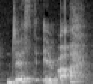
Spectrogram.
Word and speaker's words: Juste Emma: sur votre petite youtubeuse Just Emma. Tout le monde dit Just Emma, c'est justement à prononcer à l'anglaise.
